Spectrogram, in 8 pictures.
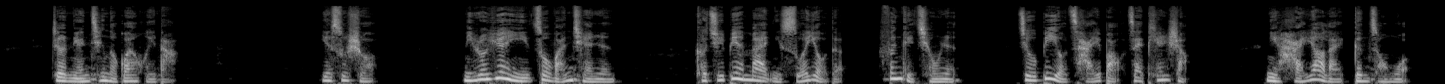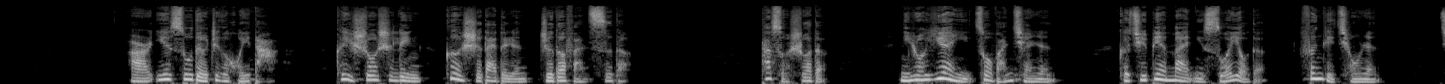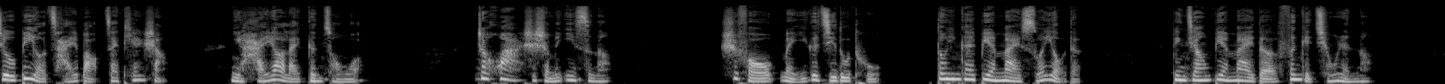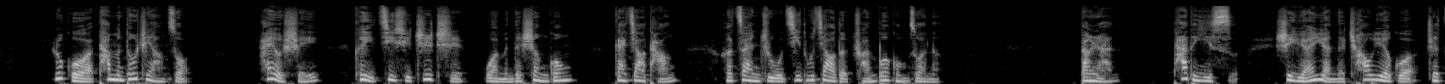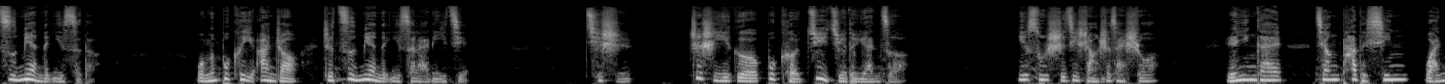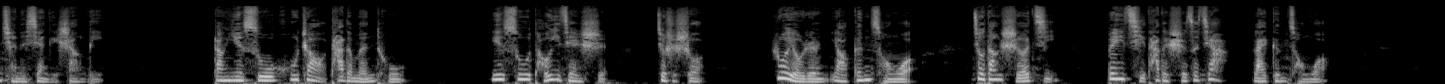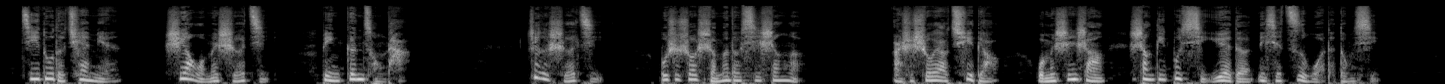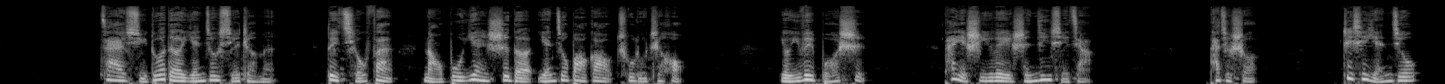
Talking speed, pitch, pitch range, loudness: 200 characters per minute, 185 Hz, 145-230 Hz, -21 LUFS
